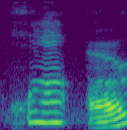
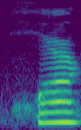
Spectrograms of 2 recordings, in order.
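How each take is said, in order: First: The 'er' is said as a separate syllable. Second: The curled-tongue 'r' blends into one syllable. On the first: The speaker calls it wrong. "화얼 이렇게 구분해서 발음하는 게 아니라" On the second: The speaker calls it right. "화 이렇게 동시에 발음합니다"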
